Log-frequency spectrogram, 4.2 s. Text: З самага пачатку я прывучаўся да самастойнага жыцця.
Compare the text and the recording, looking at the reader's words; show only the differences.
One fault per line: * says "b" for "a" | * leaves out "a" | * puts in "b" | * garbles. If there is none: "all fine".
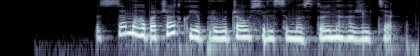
all fine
